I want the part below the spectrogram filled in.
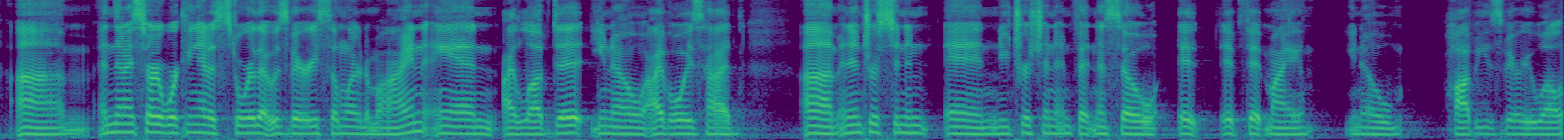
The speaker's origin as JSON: {"language": "English", "town": "Parkersburg", "region": "West Virginia", "country": "United States", "tie": "born or raised there", "lives_now": "Morgantown, United States", "said": "I grew up in Parkersburg"}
